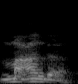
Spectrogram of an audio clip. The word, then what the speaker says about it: manga: not in here P about some manga it's pronounced manga you don't hear me calling your books bucks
